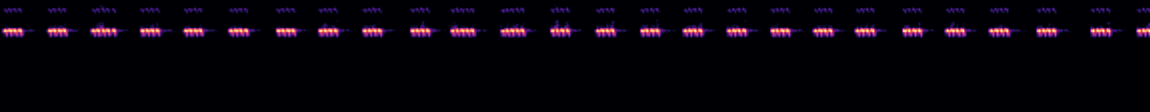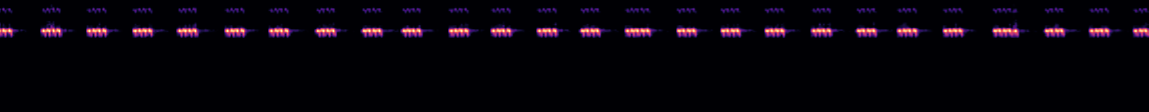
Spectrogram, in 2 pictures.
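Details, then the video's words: Summer-evening chirping from a male cricket, bright shrill pulses following one another quickly and regularly, around four per second, with no other sounds present. "Cricket Chirping Sound Effect"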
